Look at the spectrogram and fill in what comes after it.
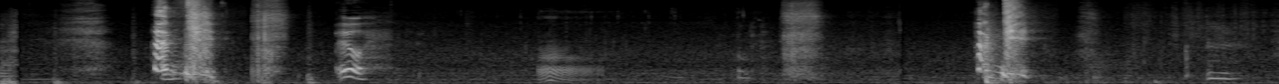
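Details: A girl with a new nose piercing that feels funny has a violent sneezing fit: several sharp, forceful sneezes in quick succession, each with a brief in-breath, separated by quieter pauses.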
